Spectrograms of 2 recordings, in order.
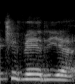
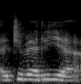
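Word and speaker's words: Echeverría: i was correct today totally mispronounced the teresa mira de cheveria echeverria i pronounced her name wrong sorry that is thank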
